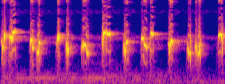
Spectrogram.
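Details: Yellow-vented bulbul giving 'ngropel' calls, meant to trigger song in other birds: bubbly two-note chirps and brief rising whistles in an uneven quick series, clear and unaccompanied.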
